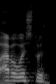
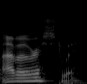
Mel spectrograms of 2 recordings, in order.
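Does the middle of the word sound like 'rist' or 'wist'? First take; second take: wist; rist. First: The middle part sounds like 'wist'. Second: The middle part sounds like 'rist'. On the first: The speaker calls it wrong. "I thought Aberystwyth was how you said it" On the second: The speaker calls it right. "I think it's wrist, not Wistwith"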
